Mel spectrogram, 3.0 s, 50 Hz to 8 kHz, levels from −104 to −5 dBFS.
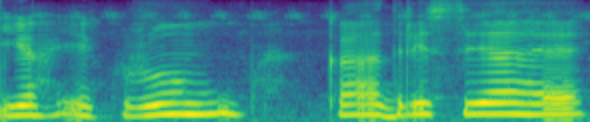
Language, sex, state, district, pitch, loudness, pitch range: Hindi, female, Jharkhand, Palamu, 245 Hz, -13 LUFS, 225-260 Hz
